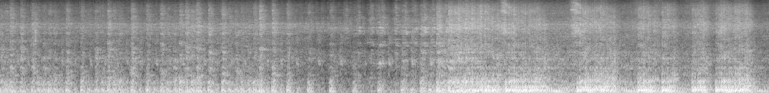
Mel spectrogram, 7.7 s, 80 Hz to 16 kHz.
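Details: Turbo II FB RX7 rotary engine on its first real run, after leading/trailing coil checks; loud, uneven revving that surges and sags with no steady rhythm and stumbles, smoking out the garage. Rough running.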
